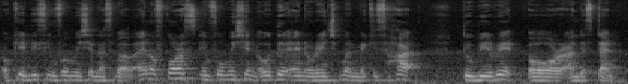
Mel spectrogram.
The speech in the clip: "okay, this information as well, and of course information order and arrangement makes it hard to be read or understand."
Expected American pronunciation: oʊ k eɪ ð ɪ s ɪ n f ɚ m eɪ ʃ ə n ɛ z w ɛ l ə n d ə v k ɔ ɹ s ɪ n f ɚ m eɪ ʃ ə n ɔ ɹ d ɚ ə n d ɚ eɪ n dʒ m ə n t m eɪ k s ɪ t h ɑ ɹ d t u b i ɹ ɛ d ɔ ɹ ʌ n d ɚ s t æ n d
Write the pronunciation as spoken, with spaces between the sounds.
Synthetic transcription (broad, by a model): oʊ k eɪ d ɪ s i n f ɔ m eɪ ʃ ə n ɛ s w ɛ l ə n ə f k ɔ ɹ s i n f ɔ m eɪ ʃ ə n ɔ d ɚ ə n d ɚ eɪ n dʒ m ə n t m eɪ k ɪ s h ɑ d t u b i ɹ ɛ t ɔ ɹ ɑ n d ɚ s t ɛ n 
